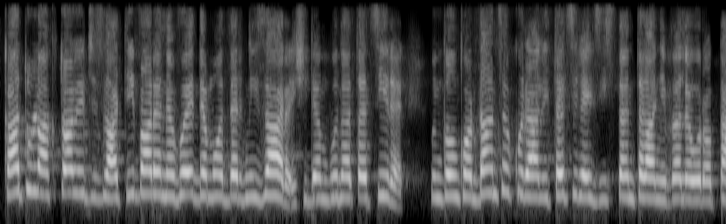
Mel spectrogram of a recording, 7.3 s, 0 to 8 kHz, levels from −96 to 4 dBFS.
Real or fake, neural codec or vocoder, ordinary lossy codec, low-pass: fake; codec, 16 kHz, 2 kbps, X-Codec, HuBERT features, trained on general audio; none; 7.2 kHz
